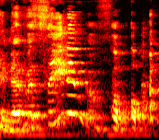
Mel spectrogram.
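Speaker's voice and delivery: laughing giddy reply. Retold or imitated. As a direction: blurt it out through giggles. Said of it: "I said".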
